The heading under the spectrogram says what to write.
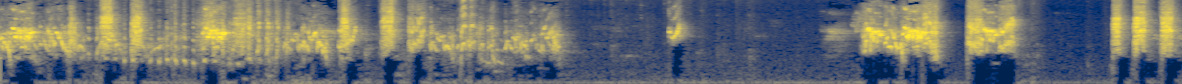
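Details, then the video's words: Chattering budgerigar: four seconds of fast scratchy warble and squawks, a long silence broken by one short chirp, then more harsh squawking notes in short separate bursts. "Kuş sesi - Muhabbet Kuşu"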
